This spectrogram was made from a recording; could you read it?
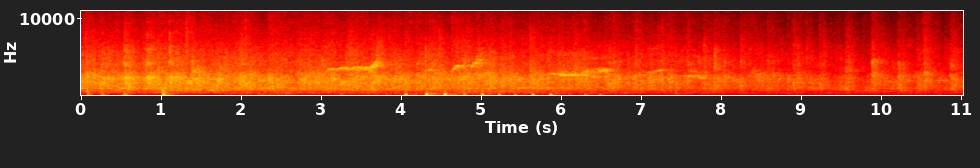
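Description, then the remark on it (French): A crowd applauds for Paul steadily, a dense wash of many hands clapping with no pause, a few sharper individual claps standing out midway before the sound trails slightly toward the end. “Will you not clap for Paul?”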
